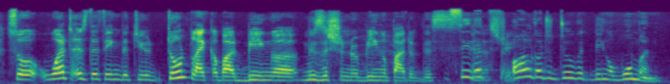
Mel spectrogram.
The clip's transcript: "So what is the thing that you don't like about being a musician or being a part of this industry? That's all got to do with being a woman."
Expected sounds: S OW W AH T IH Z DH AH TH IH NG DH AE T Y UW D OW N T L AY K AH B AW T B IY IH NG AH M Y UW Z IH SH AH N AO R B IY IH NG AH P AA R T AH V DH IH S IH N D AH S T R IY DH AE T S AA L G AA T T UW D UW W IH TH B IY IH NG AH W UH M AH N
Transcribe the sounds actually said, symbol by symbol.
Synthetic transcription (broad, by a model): S OW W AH T IH Z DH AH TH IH NG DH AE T Y UW D OW N T L AY K AH B AW T B IY IH NG AH M Y UW Z IH SH AH N AO R B IY IH NG AH P AA R T AH V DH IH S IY D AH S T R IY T AA L G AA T T UW D UW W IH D B IY IH NG AH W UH M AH N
